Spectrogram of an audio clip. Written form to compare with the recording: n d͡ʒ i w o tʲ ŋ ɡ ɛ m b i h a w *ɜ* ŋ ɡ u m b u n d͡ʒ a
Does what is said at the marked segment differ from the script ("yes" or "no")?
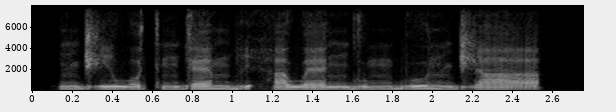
yes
